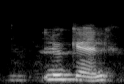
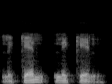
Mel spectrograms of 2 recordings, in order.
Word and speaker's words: lequel: lesquels ou lesquels, d'accord, lesquels. Mais dans ces cas-là, on va prononcer lequel, d'accord, lequel, et singulier, lesquels, pluriel, lequel, ok, c'est ça. Euh, Pas lesquels, lequel, E fermé, d'accord?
